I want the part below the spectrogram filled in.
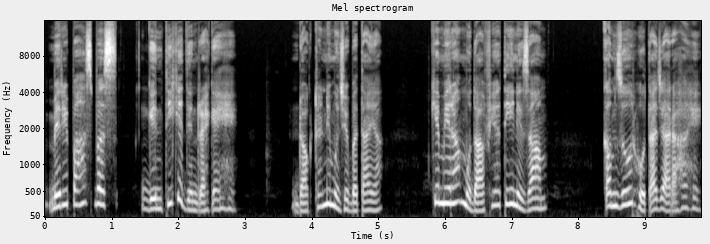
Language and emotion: Urdu, sad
